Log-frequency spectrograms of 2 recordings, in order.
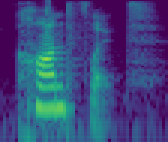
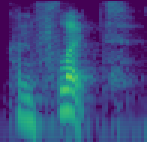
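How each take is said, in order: First: Conflict with a high, loud CON; stress on first syllable. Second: Conflict with a weak cun, stressed FLICT; stress on second syllable. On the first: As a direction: punch the start of Conflict, as a noun. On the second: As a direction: lean on the end of Conflict, as a verb. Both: Shown as a demonstration. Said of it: "practice shifting the stress".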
